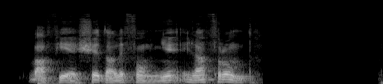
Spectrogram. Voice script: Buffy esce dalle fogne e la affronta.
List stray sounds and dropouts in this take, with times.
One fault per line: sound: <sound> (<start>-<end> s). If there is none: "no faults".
no faults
